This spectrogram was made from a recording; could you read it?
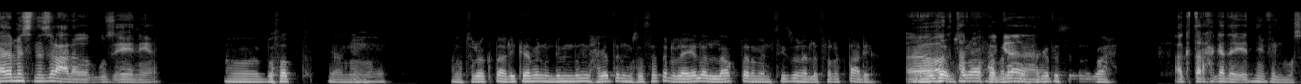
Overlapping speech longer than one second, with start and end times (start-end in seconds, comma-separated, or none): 9.1-10.5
